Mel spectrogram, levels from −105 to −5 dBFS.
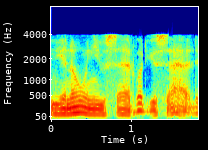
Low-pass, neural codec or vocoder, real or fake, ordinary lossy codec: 7.2 kHz; codec, 24 kHz, 0.9 kbps, WavTokenizer, medium speech release version 2; fake; AAC, 16 kbps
